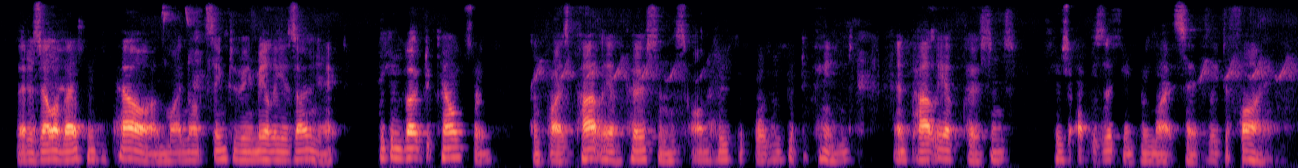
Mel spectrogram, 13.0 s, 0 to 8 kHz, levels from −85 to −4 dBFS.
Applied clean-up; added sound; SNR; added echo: neural mask model Resemble Enhance denoiser.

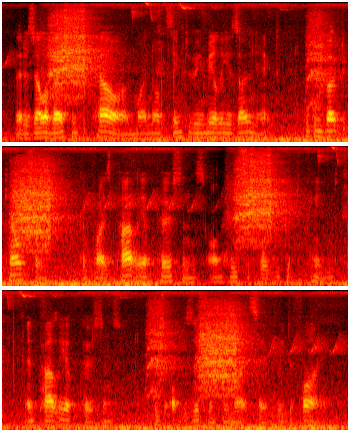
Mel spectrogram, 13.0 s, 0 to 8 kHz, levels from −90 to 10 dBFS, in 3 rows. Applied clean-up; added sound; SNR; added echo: none; Bird; 1 dB; none.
